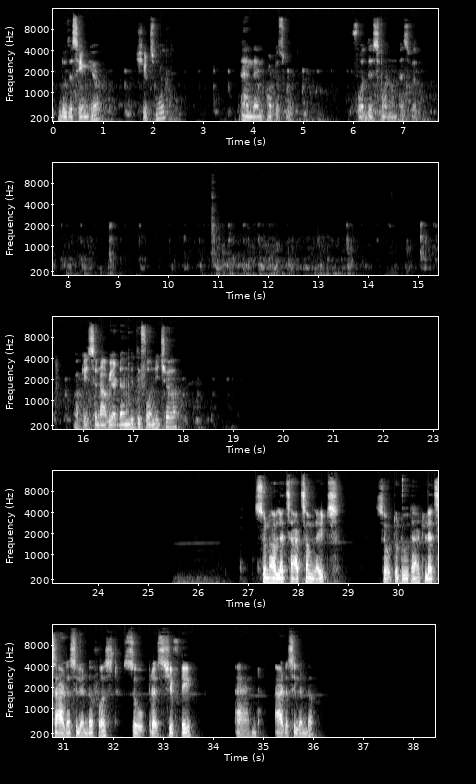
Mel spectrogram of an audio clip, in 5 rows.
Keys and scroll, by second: 32.5 shift+a, 34.5 shift+a.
